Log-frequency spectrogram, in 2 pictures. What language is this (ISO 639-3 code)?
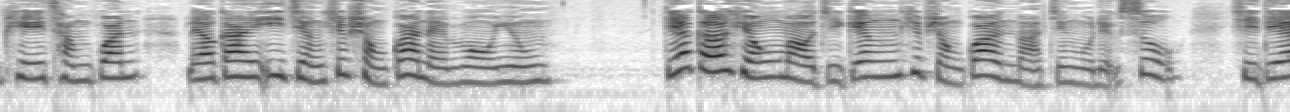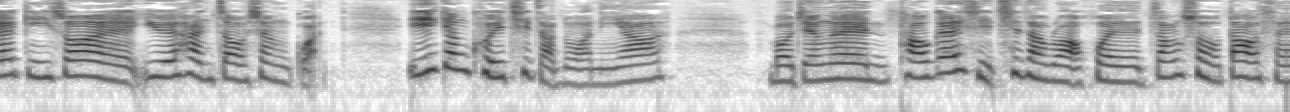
zho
